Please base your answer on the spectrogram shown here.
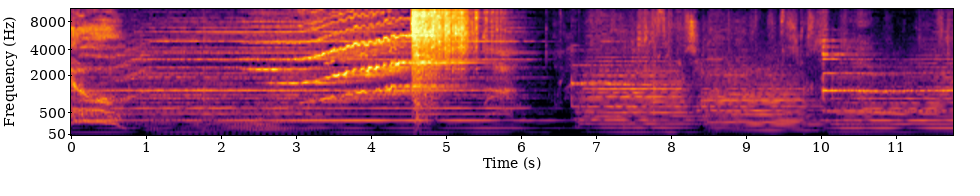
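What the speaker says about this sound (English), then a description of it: "Glass break, sir." Glass shatters as a cartoon sound effect in an animated Batman series, a sudden bright loud crash over a sustained ringing musical score, followed by lingering resonant tones.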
